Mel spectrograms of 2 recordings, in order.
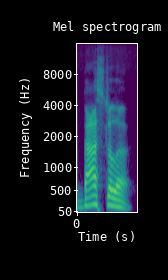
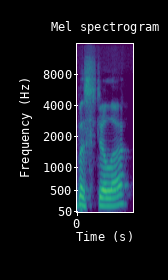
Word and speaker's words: Bastila: I got it right off the Bastila. But it looks like Bastilla. To a Canadian, they would just say Bastilla.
